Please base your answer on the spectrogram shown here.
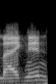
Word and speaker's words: Maignan: But we can call him Magnan, so he's a great keeper.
